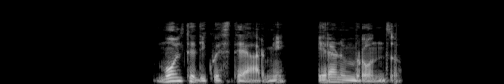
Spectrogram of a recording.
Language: Italian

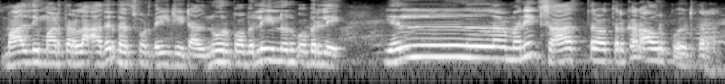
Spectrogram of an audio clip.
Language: Kannada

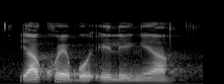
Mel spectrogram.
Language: Tswana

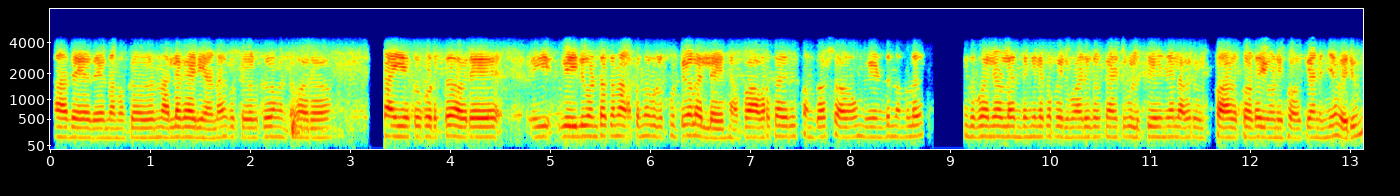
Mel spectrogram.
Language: Malayalam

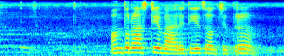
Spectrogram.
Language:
Nepali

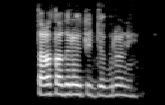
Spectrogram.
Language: Bangla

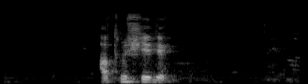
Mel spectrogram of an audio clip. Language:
Turkish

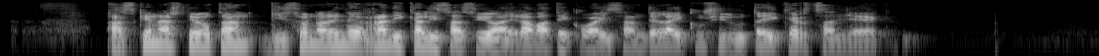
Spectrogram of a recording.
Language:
Basque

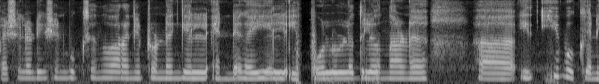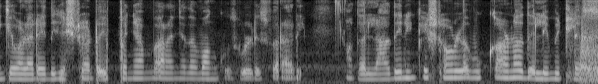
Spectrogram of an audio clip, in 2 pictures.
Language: Malayalam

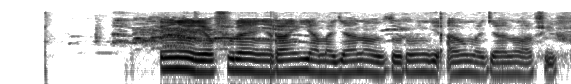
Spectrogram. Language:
Swahili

